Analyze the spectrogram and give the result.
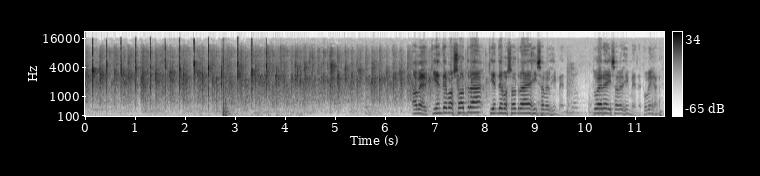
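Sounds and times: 
live studio audience applause: 0.0 - 8.9
speech: 6.6 - 11.5.

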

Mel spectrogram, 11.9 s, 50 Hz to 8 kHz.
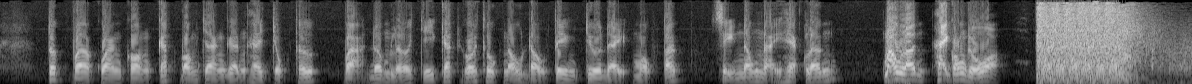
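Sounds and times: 
speech: 0.5 - 11.4
machine gun and submachine gun fire in a combat ambush: 10.4 - 11.9.

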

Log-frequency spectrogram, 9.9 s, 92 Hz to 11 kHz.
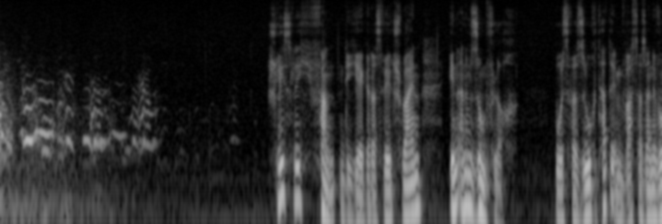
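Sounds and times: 
hunting dogs yelping and whimpering while chasing a wounded wild boar: 0.0 - 3.6
speech: 4.2 - 7.7, 8.4 - 9.9.

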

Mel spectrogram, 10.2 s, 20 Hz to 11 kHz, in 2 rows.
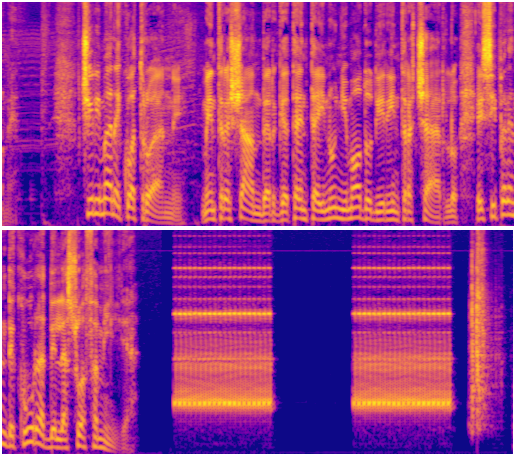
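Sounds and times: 
speech: 0.8 - 6.6
old-style telephone bell ringing: 6.8 - 7.9, 8.6 - 9.8.

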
